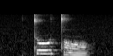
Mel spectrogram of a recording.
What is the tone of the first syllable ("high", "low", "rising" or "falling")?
high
